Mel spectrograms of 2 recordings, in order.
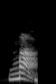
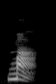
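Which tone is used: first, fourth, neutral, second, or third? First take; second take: neutral; neutral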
